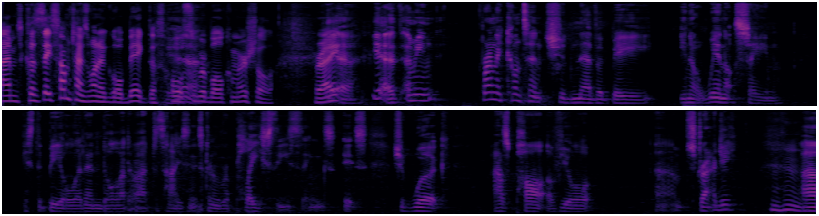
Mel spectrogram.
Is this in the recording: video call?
no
